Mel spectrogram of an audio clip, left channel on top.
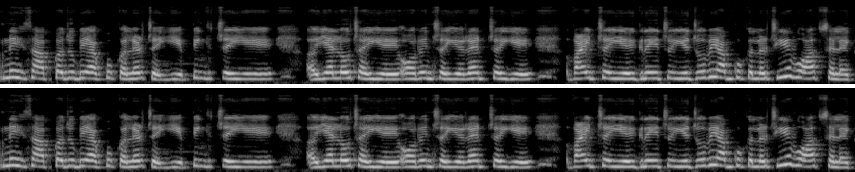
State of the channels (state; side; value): identical; both; correlation 1.00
